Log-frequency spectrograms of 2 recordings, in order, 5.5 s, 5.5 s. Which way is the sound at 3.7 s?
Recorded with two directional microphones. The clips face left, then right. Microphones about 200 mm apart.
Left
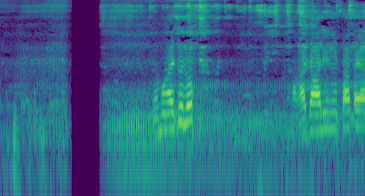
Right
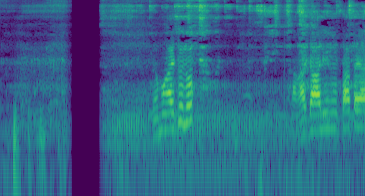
60° left (ahead or behind).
